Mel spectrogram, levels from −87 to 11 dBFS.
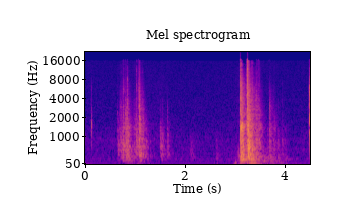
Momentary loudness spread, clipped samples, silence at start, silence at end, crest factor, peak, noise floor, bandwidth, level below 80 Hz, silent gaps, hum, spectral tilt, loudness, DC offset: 25 LU; under 0.1%; 0.65 s; 0.75 s; 26 dB; 0 dBFS; -59 dBFS; 17 kHz; -48 dBFS; none; none; -2.5 dB/octave; -19 LUFS; under 0.1%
